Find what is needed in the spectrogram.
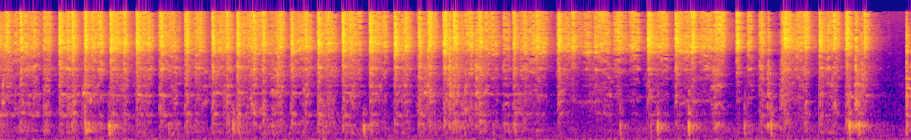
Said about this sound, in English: we gotta whisk this all together.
